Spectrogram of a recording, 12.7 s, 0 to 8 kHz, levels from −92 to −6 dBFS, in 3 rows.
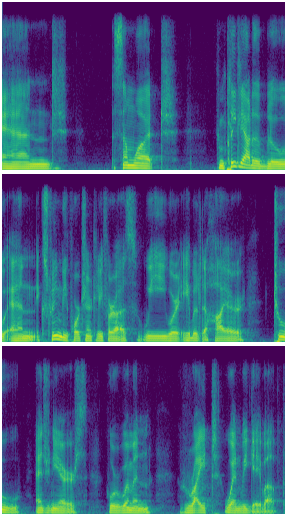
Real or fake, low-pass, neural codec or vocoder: real; 7.2 kHz; none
